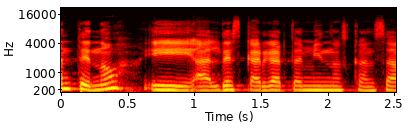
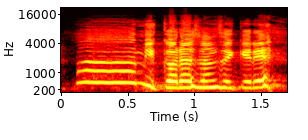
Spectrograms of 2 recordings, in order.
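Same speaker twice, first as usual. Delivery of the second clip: panicked outburst; 8 semitones higher, 8 dB louder than usual. Retold or imitated. Panic at first assignment.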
